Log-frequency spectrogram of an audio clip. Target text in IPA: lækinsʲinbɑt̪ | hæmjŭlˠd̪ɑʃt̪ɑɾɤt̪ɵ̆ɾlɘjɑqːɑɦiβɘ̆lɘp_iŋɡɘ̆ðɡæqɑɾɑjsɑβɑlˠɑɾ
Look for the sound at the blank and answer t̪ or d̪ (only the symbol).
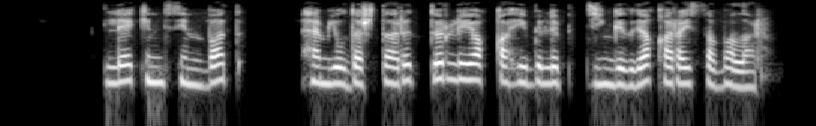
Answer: d̪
